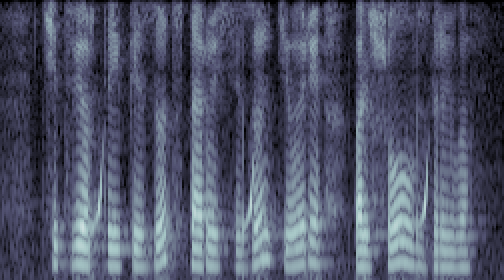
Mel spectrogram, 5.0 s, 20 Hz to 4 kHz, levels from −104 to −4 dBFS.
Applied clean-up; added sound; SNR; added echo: none; Raindrop / Drip; 7 dB; none.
